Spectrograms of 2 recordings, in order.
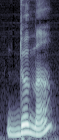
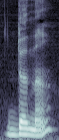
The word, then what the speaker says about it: demain: For the future now, we've got demain, and it means tomorrow. Demain, remember, when you combine this A-I-N, you get the sound un, demain, demain, okay, then la semaine prochaine, so it's next week, okay?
